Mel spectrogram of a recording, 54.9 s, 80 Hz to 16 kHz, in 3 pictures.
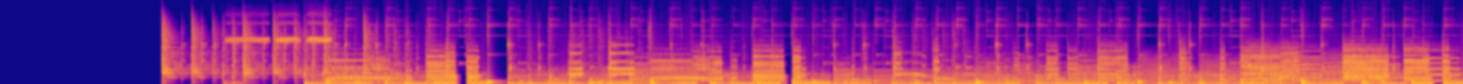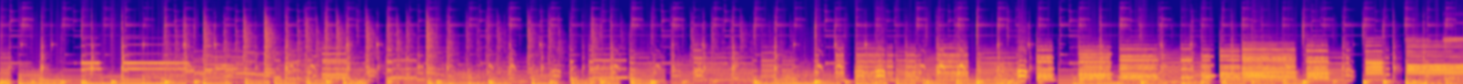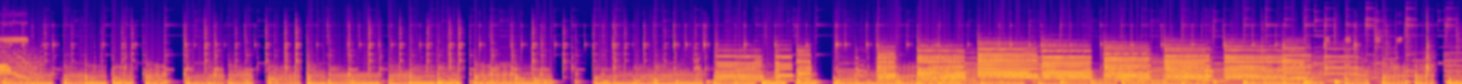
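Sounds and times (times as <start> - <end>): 
Kontakt Latin drum machine based on the Yamaha RX21L: 2.0 - 54.8.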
